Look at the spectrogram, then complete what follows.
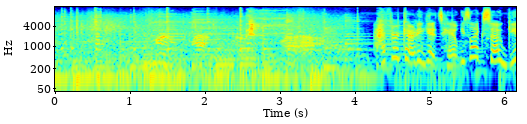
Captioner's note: grunts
